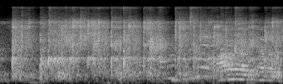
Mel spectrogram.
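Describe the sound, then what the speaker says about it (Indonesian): A group of children clapping their hands together in a classroom lesson, a dense close burst of claps lasting a few seconds, loud and continuous. "Tepuk tangan dulu."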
